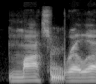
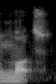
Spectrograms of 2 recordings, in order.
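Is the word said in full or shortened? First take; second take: full; shortened. First: The word is said in full, all syllables. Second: The word is clipped to one short syllable. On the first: This is how others say it. "I don't say mozzarella" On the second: This is how the speaker's region says it. "I say mozz"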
